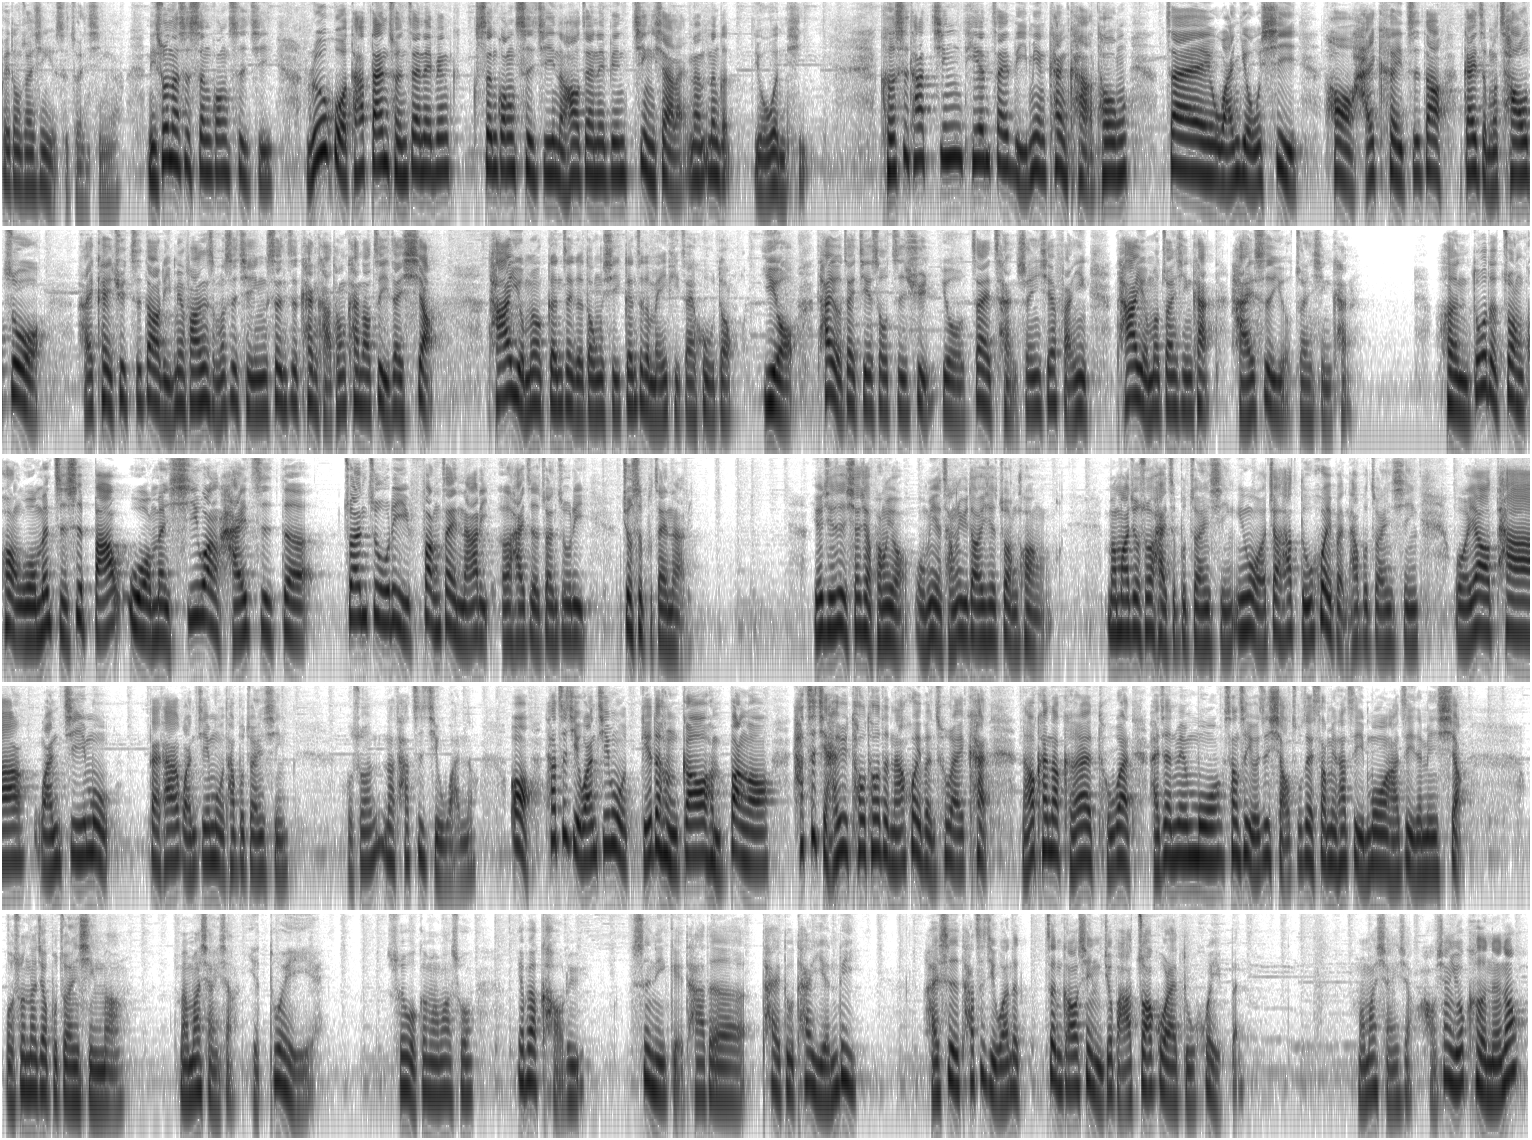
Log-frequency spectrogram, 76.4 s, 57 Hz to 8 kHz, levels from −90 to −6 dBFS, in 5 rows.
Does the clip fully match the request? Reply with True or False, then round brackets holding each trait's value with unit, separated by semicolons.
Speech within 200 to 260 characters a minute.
False (290 characters per minute)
